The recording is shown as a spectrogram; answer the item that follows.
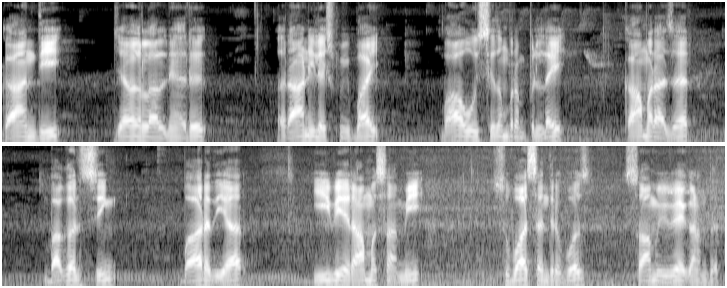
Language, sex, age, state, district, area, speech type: Tamil, male, 30-45, Tamil Nadu, Kallakurichi, rural, spontaneous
